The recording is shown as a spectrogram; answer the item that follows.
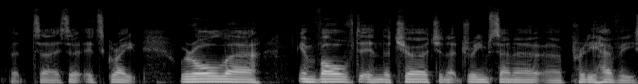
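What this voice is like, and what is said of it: English accent. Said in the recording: “The English accent coming through.”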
